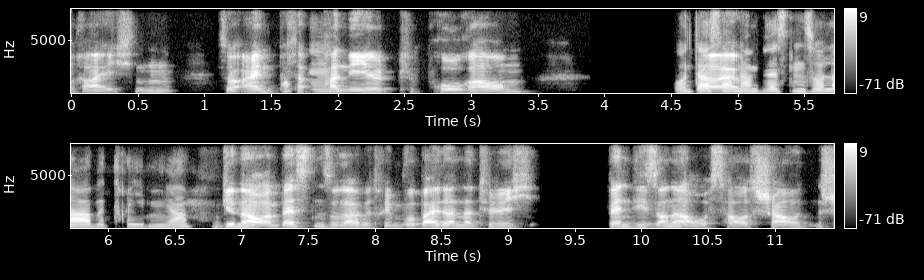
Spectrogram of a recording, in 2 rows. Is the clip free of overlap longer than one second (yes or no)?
yes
